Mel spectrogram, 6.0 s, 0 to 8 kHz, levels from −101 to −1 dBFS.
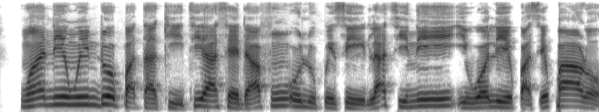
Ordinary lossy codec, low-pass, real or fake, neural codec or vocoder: none; 7.2 kHz; real; none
